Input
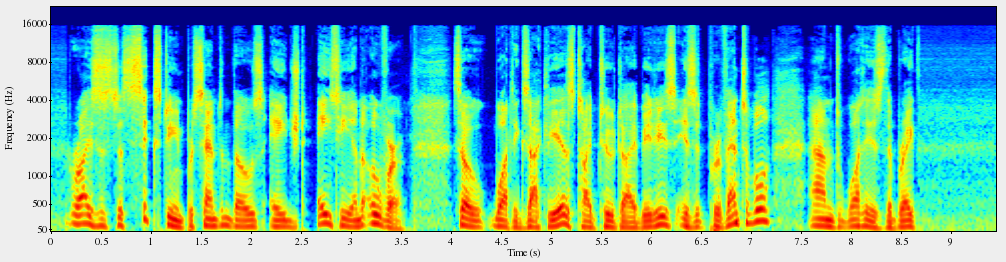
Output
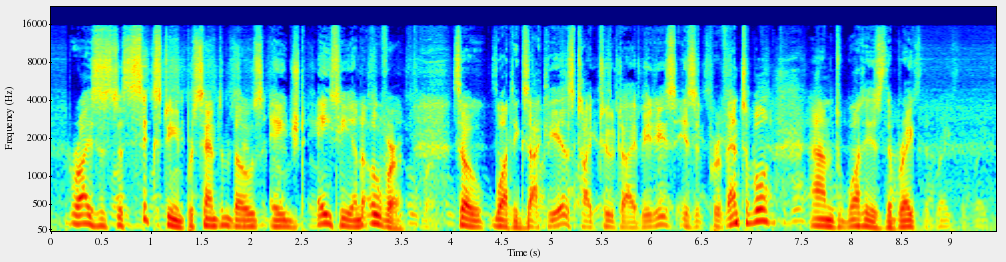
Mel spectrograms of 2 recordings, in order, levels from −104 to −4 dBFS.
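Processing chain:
0:04.77–0:06.78: low-shelf EQ 390 Hz −11 dB
repeating echo 371 ms, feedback 43%, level −19.5 dB
level −1 dB

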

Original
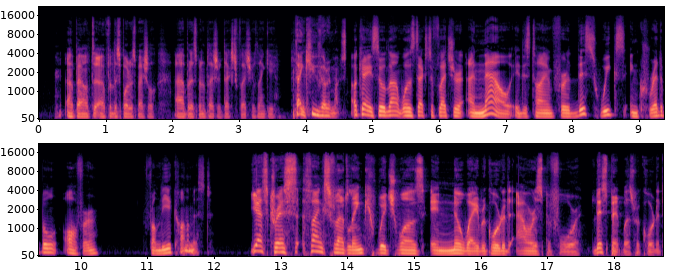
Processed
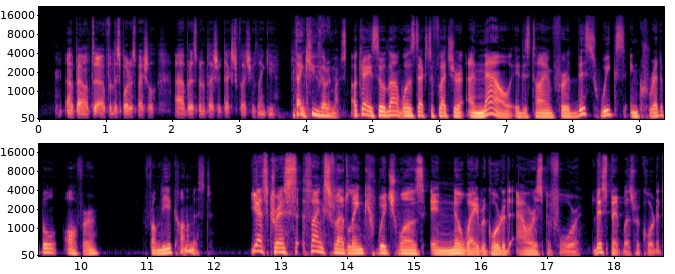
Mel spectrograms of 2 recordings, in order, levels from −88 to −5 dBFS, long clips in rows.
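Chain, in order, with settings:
high-pass filter sweep 320 Hz → 100 Hz, 0:02.99–0:04.05
0:09.17–0:10.03: expander for the loud parts 1.5 to 1, over −32 dBFS
level +2 dB

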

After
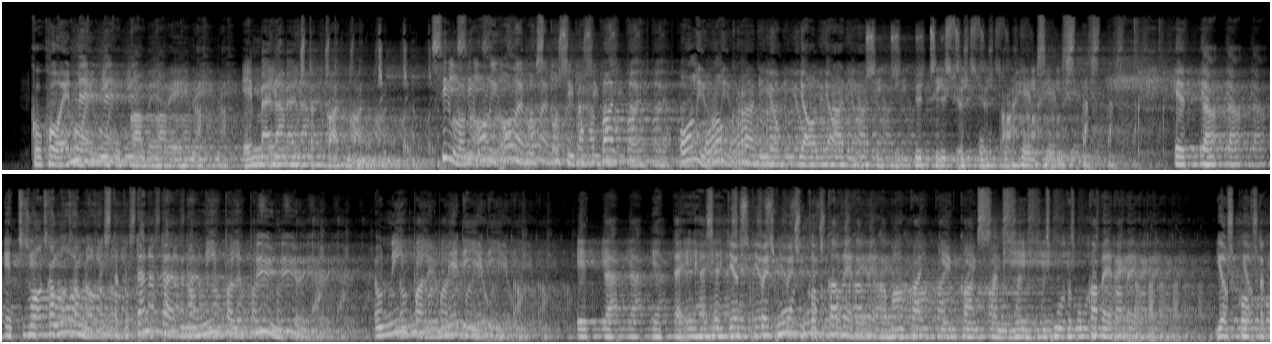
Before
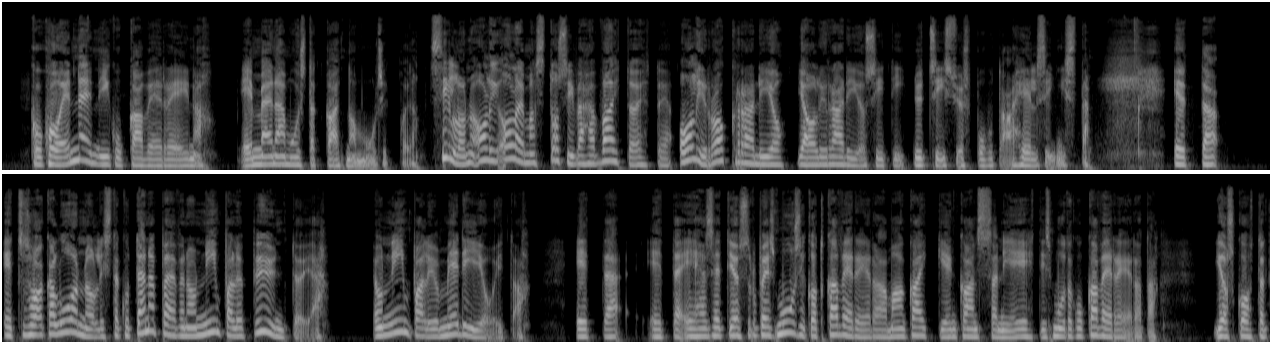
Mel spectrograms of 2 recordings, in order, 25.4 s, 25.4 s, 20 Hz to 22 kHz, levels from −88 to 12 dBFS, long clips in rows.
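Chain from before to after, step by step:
low-shelf EQ 240 Hz +7 dB
repeating echo 248 ms, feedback 42%, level −5 dB
convolution reverb RT60 2.2 s, pre-delay 60 ms, DRR 7 dB
level +3 dB

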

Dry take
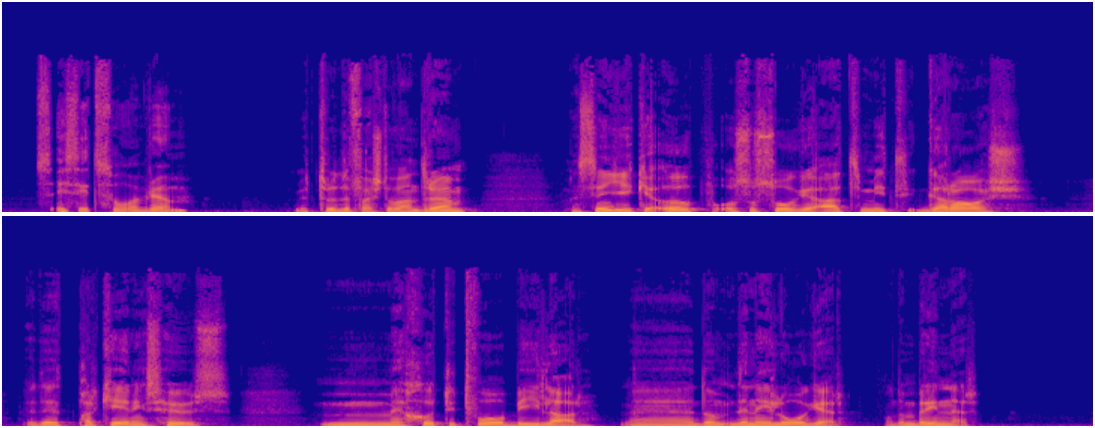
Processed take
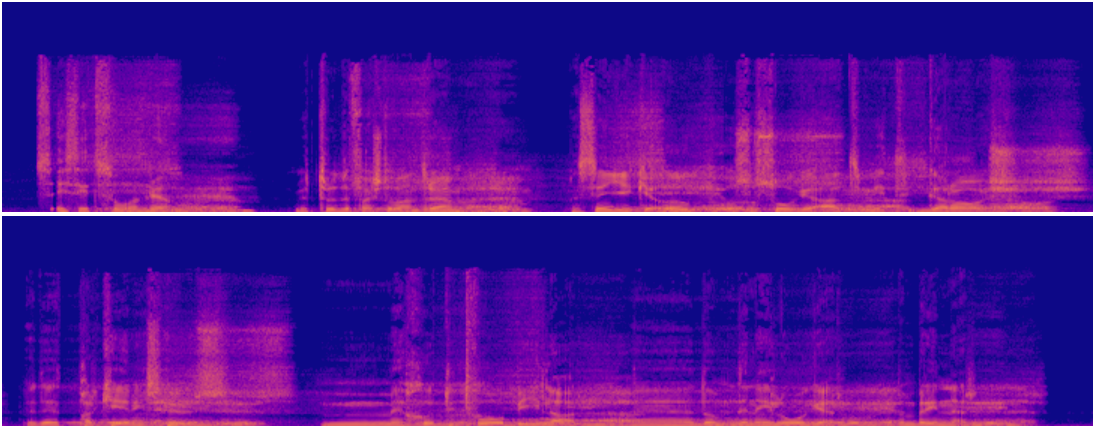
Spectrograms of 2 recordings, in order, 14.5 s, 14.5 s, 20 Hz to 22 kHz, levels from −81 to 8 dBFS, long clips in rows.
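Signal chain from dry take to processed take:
convolution reverb, pre-delay 3 ms, DRR 6 dB
downward compressor 2 to 1, threshold −22 dBFS, peak gain reduction 6 dB
graphic EQ with 15 bands 100 Hz −11 dB, 250 Hz −7 dB, 1,000 Hz −10 dB, 4,000 Hz +5 dB

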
